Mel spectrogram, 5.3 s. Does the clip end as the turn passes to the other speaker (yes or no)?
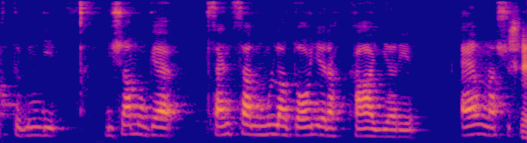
no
